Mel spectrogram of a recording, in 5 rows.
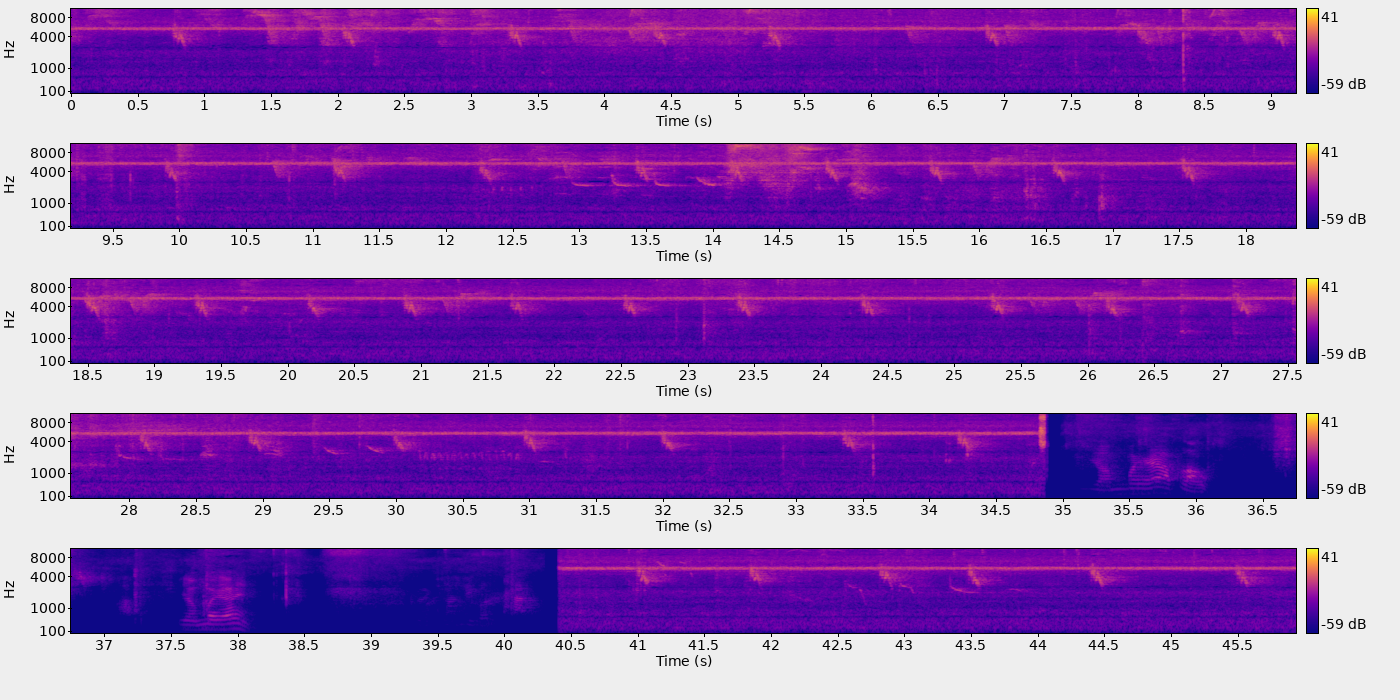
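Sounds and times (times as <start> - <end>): low background hum: 0.0 - 34.9, 40.4 - 45.9
high insect drone: 0.0 - 35.9, 40.4 - 45.9
bird calls: 0.8 - 5.6, 6.2 - 23.7, 25.2 - 31.3.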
